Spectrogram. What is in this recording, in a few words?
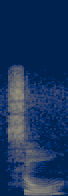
"saw", english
